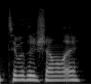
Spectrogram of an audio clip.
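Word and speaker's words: Timothée Chalamet: Timothy Chalamet.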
